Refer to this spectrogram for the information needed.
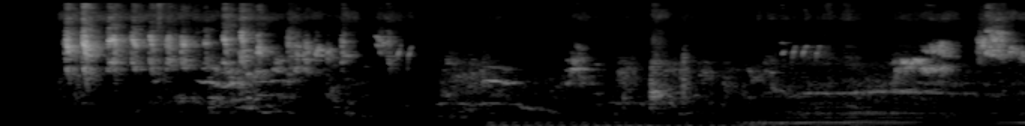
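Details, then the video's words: Long-tailed shrike singing vigorously: a rapid, scratchy run of varied notes and harsh chatter, with a low steady hum in the background for the second half. "cendet trotolan gacor"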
